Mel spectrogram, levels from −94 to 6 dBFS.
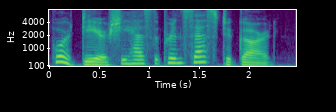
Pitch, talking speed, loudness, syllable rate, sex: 180 Hz, 195 wpm, -17 LUFS, 4.0 syllables/s, female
